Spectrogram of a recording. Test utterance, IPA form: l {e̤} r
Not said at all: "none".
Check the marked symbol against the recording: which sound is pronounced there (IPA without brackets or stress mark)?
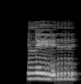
e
